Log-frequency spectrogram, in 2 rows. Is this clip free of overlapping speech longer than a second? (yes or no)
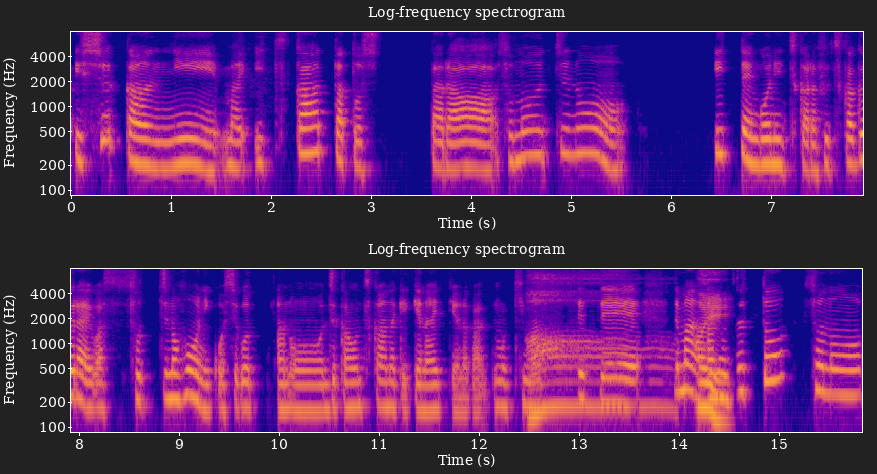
no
